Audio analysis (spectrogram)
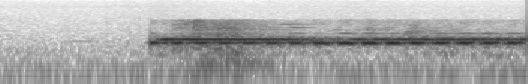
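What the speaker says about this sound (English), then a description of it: "Somebody's phone is on." A mobile phone suddenly starts ringing in a planning board meeting room, a steady electronic tone sounding clearly and continuously after a quiet moment.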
